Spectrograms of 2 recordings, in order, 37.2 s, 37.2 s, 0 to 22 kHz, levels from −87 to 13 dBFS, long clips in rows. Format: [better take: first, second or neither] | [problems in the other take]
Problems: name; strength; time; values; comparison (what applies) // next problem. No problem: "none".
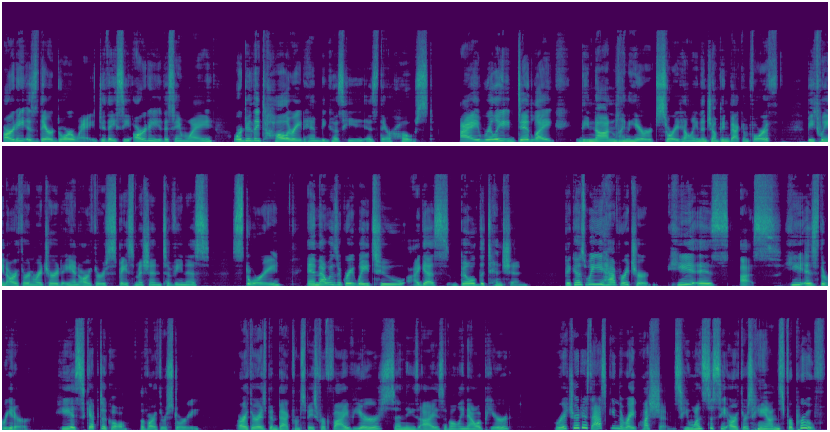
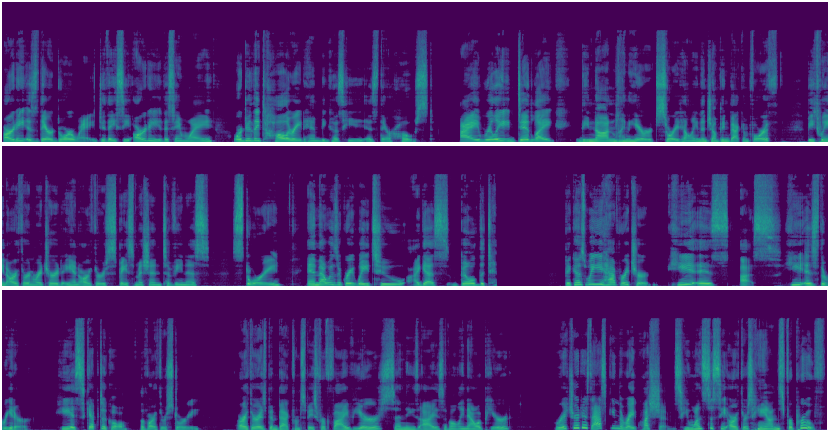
first | audio cutting out; at 20 s for 0.5 s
